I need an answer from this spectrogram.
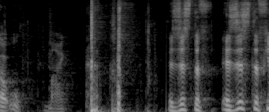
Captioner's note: headset thuds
